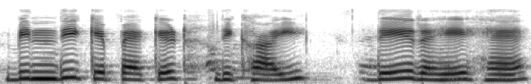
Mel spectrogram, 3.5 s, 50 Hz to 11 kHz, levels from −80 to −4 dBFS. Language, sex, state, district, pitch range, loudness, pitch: Hindi, female, Himachal Pradesh, Shimla, 230-270 Hz, -13 LUFS, 245 Hz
